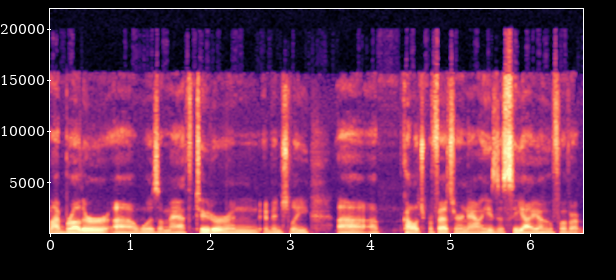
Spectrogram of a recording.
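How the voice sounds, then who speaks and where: The voice has a dark, mellow tone, a moderate pace and monotone, flat intonation. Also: man. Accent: Southern US. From US South, Alabama (Dothan). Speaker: journalism professor. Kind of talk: interview. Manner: halting, many fillers.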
